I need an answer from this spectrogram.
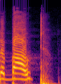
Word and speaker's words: about: You don't say bout, you don't say about, you say bout. You know, you don't even almost pronounce it. It's so short vowel. It's a very, very short vowel, about.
